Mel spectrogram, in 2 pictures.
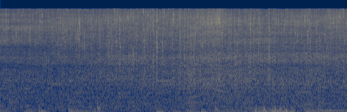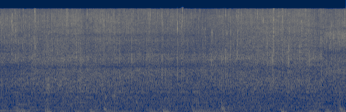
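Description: Spice paste frying in oil in a nonstick pan, a steady sizzle, as raw skin-on chicken pieces are laid into it; the sizzle grows a little louder about two seconds in. The paste has been fried until dark, the stage at which the chicken goes in.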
